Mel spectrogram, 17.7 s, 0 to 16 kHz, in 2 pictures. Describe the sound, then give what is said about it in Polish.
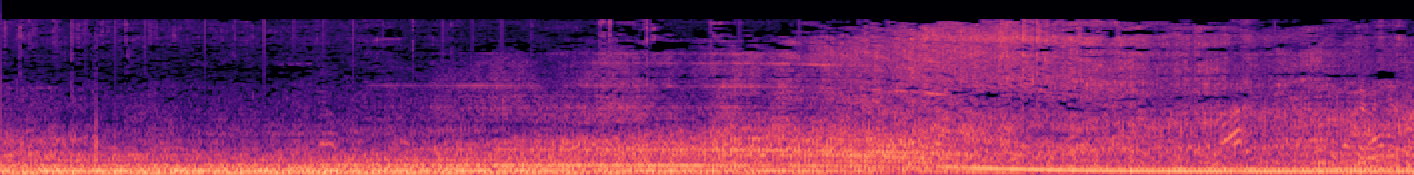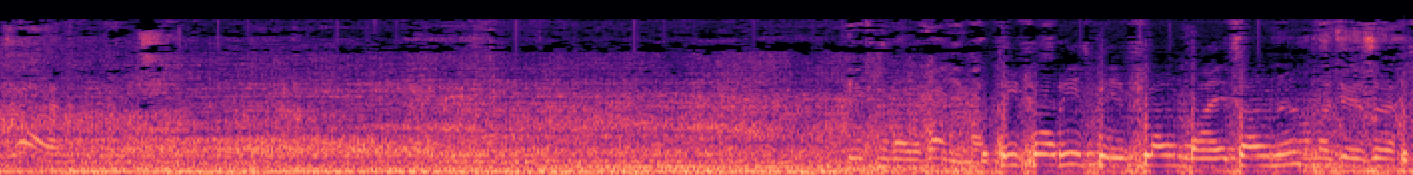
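A P-40 warbird aircraft's piston engine flies past with a loud continuous drone whose pitch drops noticeably partway through, heard under ongoing talk. “Zobaczymy jak brzmi P40. Lining up and coming in. One of America's best. The P40.”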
